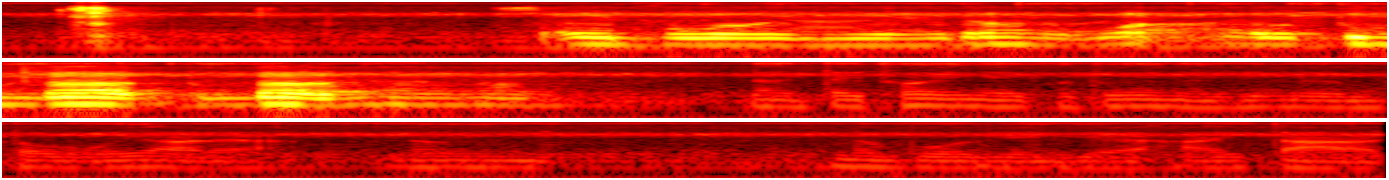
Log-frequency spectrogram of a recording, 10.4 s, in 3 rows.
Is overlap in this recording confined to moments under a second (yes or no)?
no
